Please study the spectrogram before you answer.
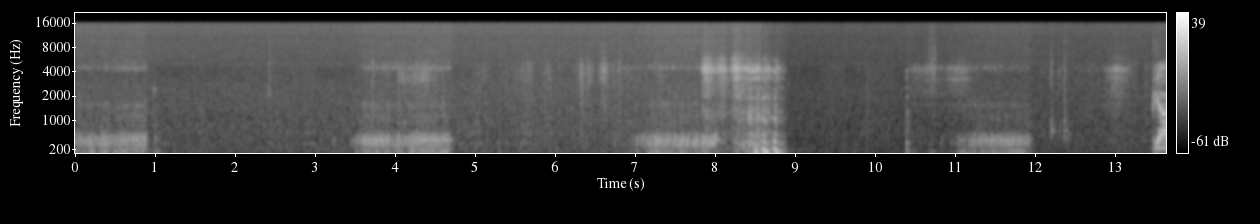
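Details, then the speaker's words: Low, rough snores recur every few seconds, about four in this stretch, from a dog named Pete lying asleep by the door, over quiet room noise: ordinary snoring. "hear that snoring that's Pete dog again he's laying there at the door asleep snoring is hard"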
